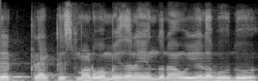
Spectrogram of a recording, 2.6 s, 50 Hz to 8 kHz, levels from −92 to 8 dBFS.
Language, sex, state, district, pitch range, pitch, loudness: Kannada, male, Karnataka, Koppal, 135-145 Hz, 140 Hz, -13 LUFS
